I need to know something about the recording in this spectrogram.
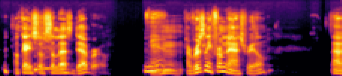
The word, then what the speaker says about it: Debo: can I tell you my last name is Debo oh yeah well why do I think it was Debro is okay so it's Deborah yeah I didn't know that I've been pronouncing it wrong all this time okay so Celeste deborra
